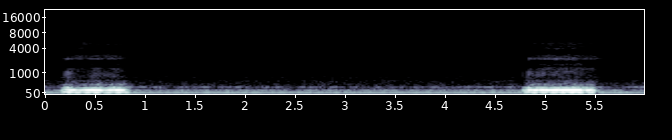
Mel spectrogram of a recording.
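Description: Two low, rumbling snores about four seconds apart with quiet between them; ordinary snoring.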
